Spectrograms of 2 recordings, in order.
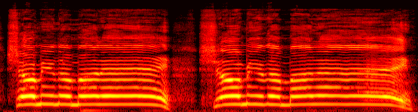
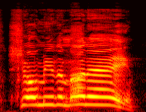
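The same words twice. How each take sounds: First: Loud, high, slow bellow of "Show me the money"; all-out shout answering the call for more; louder. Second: Shout. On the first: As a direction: yell it even harder on command. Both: Acted.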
